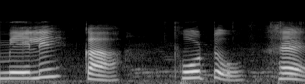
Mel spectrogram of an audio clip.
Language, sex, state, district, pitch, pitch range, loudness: Hindi, female, Bihar, West Champaran, 235 Hz, 190-280 Hz, -17 LUFS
